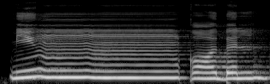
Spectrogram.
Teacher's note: Unzila min ada hukum ikhfa ab'ad sebab nun sukun menghadapi huruf qaf, maka nunnya disamarkan menuju qaf disertai dengung dan dengungnya banyak ya, suara yang masuk hidung banyak.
